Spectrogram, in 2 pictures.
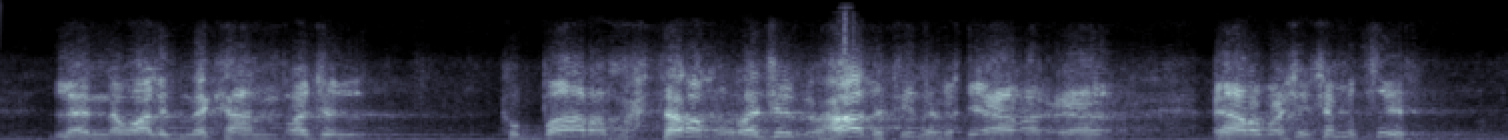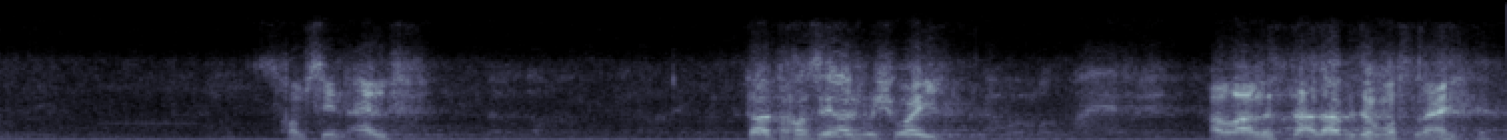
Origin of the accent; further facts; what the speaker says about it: Kuwait; 12,000 الدية عندنا 12,000 في الكويت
